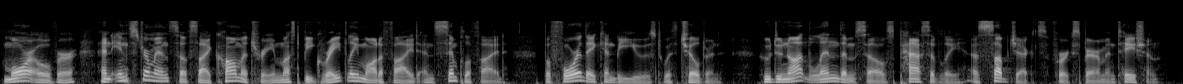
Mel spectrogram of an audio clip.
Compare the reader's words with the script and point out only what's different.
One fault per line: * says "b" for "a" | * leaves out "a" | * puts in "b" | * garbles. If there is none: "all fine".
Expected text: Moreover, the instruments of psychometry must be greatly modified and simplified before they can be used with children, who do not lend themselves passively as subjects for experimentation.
* says "an" for "the"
